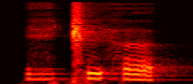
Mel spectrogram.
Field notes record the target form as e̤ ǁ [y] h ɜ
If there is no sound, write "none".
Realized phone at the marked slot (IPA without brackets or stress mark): y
